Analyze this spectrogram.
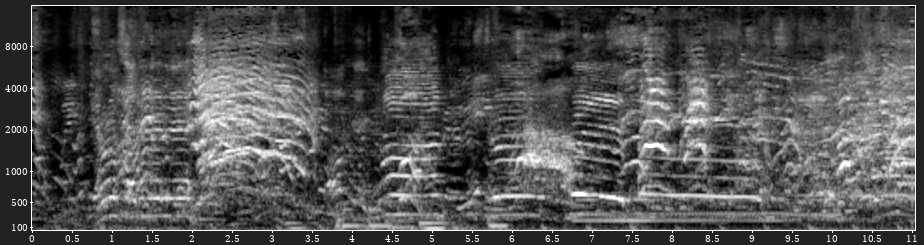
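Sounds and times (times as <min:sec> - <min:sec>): children shouting and cheering: 0:00.0 - 0:11.0.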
